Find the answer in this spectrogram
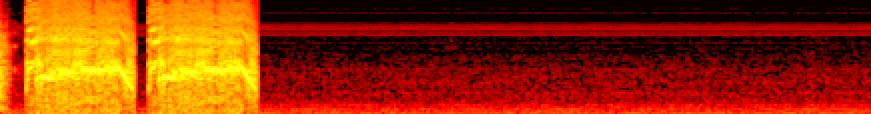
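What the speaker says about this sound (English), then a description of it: "I think one scream on that is probably sufficient." A screaming sound effect played during a Phasmophobia game stream: two loud back-to-back shrieks close up, then cut off abruptly to a quiet background hum.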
